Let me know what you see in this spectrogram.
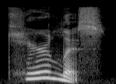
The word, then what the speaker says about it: careless: 아, C A R E L-E-S-S. 바로 이 철자이고, 발음을 careless라고 하시면 안 되고, careless. 이렇게. careless. careless. 두 번째 음절에 less 이렇게 발음이 처리가 되는 것을 좀 어, 귀담아 들으시면 도움이 될 거예요. less가 아니고 less 이렇게 약화가 됩니다.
